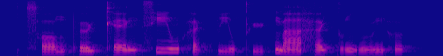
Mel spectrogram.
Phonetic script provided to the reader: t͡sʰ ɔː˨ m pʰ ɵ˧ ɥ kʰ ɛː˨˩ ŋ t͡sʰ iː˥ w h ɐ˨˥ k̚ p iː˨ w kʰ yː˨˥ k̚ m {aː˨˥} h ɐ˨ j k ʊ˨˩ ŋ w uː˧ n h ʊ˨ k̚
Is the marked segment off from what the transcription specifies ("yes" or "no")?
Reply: no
